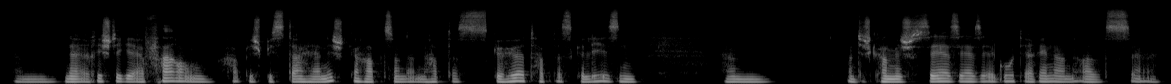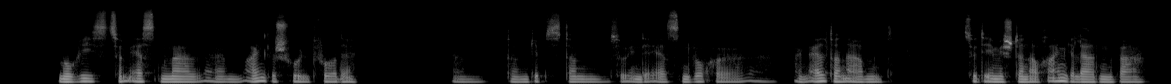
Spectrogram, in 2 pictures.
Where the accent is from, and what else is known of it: Luxembourg; German is a second language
